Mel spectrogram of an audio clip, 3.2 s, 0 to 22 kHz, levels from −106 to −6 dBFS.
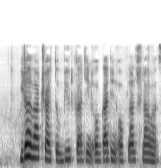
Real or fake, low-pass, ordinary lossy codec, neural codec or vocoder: fake; 7.2 kHz; MP3, 64 kbps; codec, 16 kHz, 2 kbps, X-Codec, WavLM features, trained on Multilingual LibriSpeech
